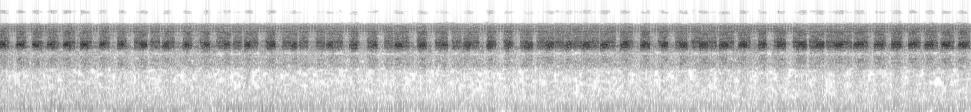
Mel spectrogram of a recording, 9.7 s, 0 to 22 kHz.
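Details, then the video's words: Provençal cicadas in summer, southern France, droning in a piercing high buzz with rapid, slightly uneven pulsing, around two to three beats per second, unbroken from start to finish. "Canto Cigarra 🦗 [ Escuchar les cigarras en verano 10 H]"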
